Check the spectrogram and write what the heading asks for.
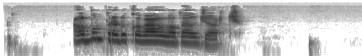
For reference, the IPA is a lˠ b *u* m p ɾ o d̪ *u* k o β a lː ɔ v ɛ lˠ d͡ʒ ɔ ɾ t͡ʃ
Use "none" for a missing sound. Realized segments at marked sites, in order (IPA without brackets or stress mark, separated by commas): u, u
